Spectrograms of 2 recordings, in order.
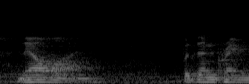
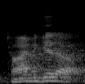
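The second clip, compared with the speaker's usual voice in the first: higher, louder rousing voice; insistent wake-up call; 5 semitones higher, 5 dB louder than usual. Acted. Grandfather repeats his wake-up call.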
